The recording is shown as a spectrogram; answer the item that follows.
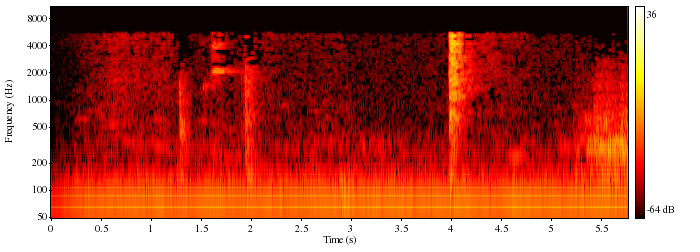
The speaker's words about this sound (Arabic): اغلق الباب عندك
